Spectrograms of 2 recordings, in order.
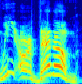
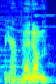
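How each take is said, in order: First: It is said in an imitated Kermit voice. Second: It is said in the speaker's normal voice.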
